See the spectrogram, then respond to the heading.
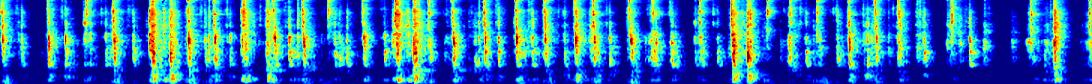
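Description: Both hands type with their fingertips on a full-size, backlit, typewriter-style mechanical keyboard with an aluminum body and round plastic keycaps. A steady, rapid stream of short, crisp, bright keystroke clacks plays with little low end, each dying away almost instantly.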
